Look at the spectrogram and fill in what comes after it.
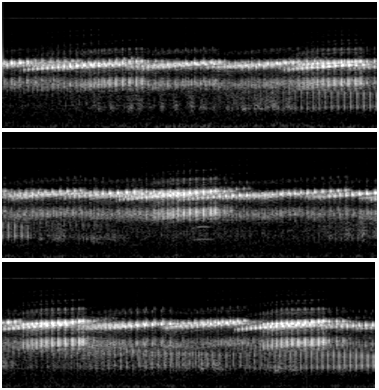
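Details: Frogs singing in spring at dusk among the small lakes and ponds of the Sandhills, Nebraska: a dense, continuous chorus of high, rapid pulsed trills that swells into brighter, louder bursts roughly every two to three seconds, with no other clear sounds.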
